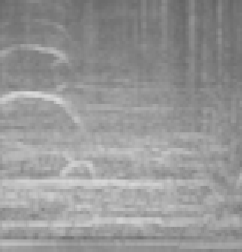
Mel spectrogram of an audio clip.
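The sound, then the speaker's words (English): A church audience shouts and cheers loudly to the Lord during a Sunday morning service, with whoops and sustained yelling for a couple of seconds, voices blending into a continuous roar that eases slightly toward the end. “Give the Lord a mighty shout.”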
